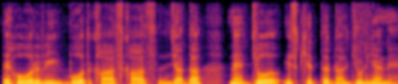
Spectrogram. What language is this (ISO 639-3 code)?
pan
